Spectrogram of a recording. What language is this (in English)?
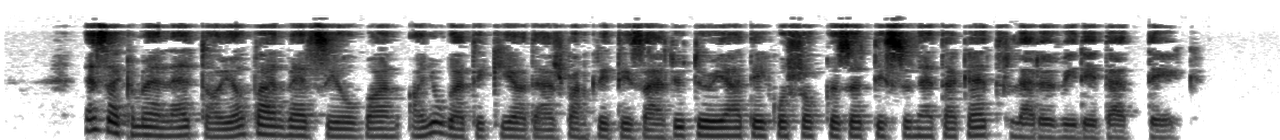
Hungarian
